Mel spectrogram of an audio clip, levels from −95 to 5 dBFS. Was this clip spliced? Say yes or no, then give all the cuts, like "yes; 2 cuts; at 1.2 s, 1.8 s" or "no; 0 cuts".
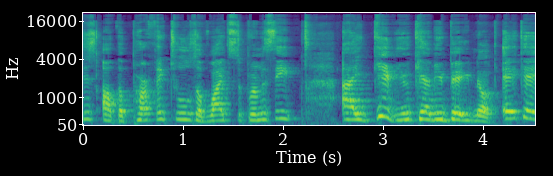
no; 0 cuts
